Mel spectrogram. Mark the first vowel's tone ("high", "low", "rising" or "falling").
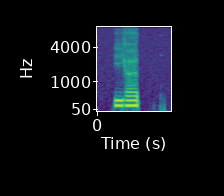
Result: high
